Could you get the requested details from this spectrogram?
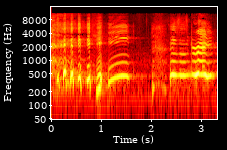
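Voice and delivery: high, giggly mock delight; imitated gleeful Elijah. Elijah enjoying the prophets' failure, high giggly impression. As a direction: squeak it through a put-on laugh. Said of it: "maybe just sitting on a rock going".

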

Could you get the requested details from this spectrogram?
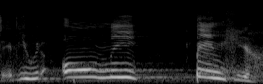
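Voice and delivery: high, loud, a touch of despair; lightly voiced, heartbroken reproach; grieving sisters. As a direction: plead through grief at Jesus. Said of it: "They look at Jesus".

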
